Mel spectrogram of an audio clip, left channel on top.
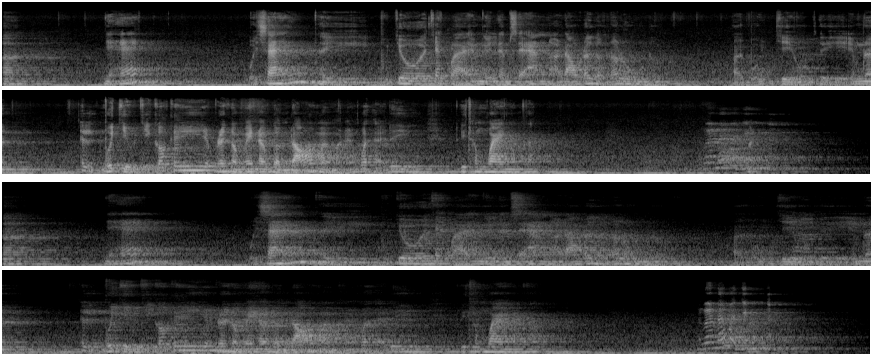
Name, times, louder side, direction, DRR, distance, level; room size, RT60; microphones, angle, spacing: voice 1, 0.0-15.8 16.1-16.3, left 4 dB, 65° left, 0.4 m, -29 dB
voice 2, 15.6-16.4, right 2 dB, 70° right, 0.8 m, -33 dB
9.1 x 3.6 x 3.8 m
head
